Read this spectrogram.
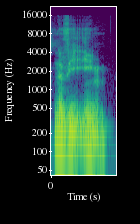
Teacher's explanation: you're correct with the Aleph being a pronounced glottal stop sound, so it's Nevi'im.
